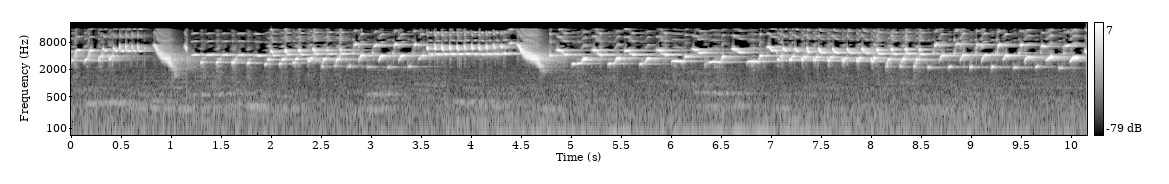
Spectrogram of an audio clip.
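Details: Goldfinch × canary hybrid performing a clean Malaga-style song without errors, played to encourage male goldfinches and hybrids to sing: long run of rapid, high trilled and twittering phrases broken by two sharp descending sweeps.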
